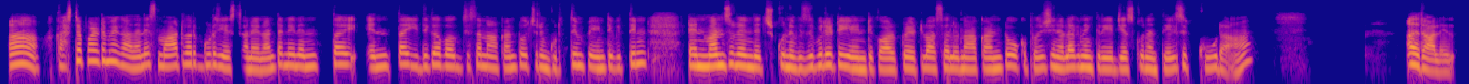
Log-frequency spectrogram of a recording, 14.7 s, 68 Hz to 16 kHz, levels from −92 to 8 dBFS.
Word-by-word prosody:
ఆ! -, -, +6 dB, 0.4 s
కష్టపడడమే 310 Hz, +5 st, +1 dB
కాదండి, 210 Hz, +2 st, 0 dB
smart 230 Hz, +2 st, 0 dB
work 260 Hz, -3 st, -1 dB
గూడా 245 Hz, 0 st, -2 dB
చేస్తాను 195 Hz, -1 st, -3 dB
నేను. 180 Hz, 0 st, -1 dB
అంటే, 210 Hz, +6 st, -2 dB
నేను 230 Hz, -1 st, +1 dB
ఎంత, 225 Hz, +3 st, -3 dB, 0.4 s
ఎంత 220 Hz, +3 st, -3 dB, 0.2 s
ఇదిగా 220 Hz, +4 st, -1 dB
వర్క్ 215 Hz, -3 st, -1 dB
చేస్తాను. 225 Hz, 0 st, -3 dB
నాకంటూ 200 Hz, +2 st, -3 dB
వచ్చిన 225 Hz, -2 st, -4 dB
గుర్తింపు 230 Hz, +5 st, -3 dB
ఏంటి? 200 Hz, +2 st, 0 dB
వితిన్ 260 Hz, +7 st, -1 dB, 0.5 s
10 225 Hz, -1 st, +5 dB
మంత్స్ 235 Hz, +2 st, +6 dB
నేను 220 Hz, -2 st, +5 dB
తెచ్చుకున్న 210 Hz, +3 st, 0 dB
విజిబిలిటీ 235 Hz, +4 st, +1 dB
ఏంటి? 190 Hz, 0 st, 0 dB
కార్పొరేట్‌లో. 190 Hz, +2 st, 0 dB
అసలు 195 Hz, 0 st, 0 dB
నాకంటూ 190 Hz, +3 st, -1 dB
ఒక -, -, -13 dB
పొజిషన్ 200 Hz, +1 st, 0 dB
ఎలాగ 210 Hz, 0 st, +3 dB
నేను 205 Hz, -1 st, +1 dB
క్రియేట్ 190 Hz, 0 st, -1 dB
చేసుకున్నానని, 185 Hz, 0 st, -2 dB
తెలిసి 195 Hz, +5 st, -2 dB, 0.2 s
కూడా 195 Hz, -1 st, -2 dB, 1.8 s
అది 250 Hz, -2 st, +9 dB
రాలేదు. 155 Hz, -2 st, 0 dB
210 Hz, 160 wpm, -25 LUFS, 195-235 Hz, 1.8 s, అది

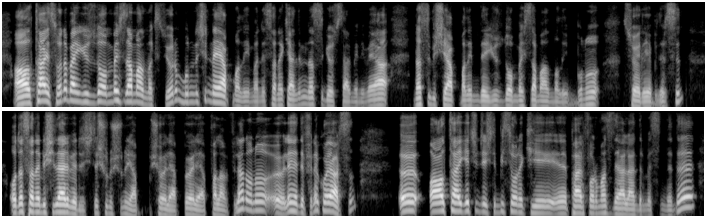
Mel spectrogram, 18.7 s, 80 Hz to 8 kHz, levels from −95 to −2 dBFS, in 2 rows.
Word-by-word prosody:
6 160 Hz, +6 st, +9 dB
ay 200 Hz, -2 st, +7 dB
sonra, 185 Hz, +8 st, -2 dB
ben 210 Hz, -1 st, +6 dB
%15 185 Hz, +2 st, 0 dB
zam 190 Hz, -1 st, +4 dB
almak 145 Hz, -8 st, 0 dB
istiyorum. 165 Hz, +10 st, -7 dB
Bunun 180 Hz, 0 st, -8 dB
için 195 Hz, +3 st, -12 dB
ne 185 Hz, -, +1 dB
yapmalıyım? 110 Hz, -, +2 dB
Hani, 100 Hz, +1 st, -12 dB
sana 120 Hz, +3 st, -7 dB
kendimi 125 Hz, +4 st, -5 dB
nasıl 135 Hz, -1 st, -7 dB
göstermeliyim 95 Hz, -3 st, -9 dB
veya 120 Hz, +2 st, +2 dB, 0.3 s
nasıl 135 Hz, +2 st, -2 dB
bir 130 Hz, -, -11 dB
şey 125 Hz, -, -3 dB
yapmalıyım 110 Hz, -2 st, -2 dB
de 110 Hz, -, -3 dB
%15 105 Hz, 0 st, -6 dB
zam 115 Hz, -3 st, -4 dB
almalıyım? 95 Hz, -2 st, -8 dB
Bunu 130 Hz, +4 st, -6 dB, 0.3 s
söyleyebilirsin. 100 Hz, -, -6 dB, 0.4 s
O 150 Hz, -, +1 dB
da 170 Hz, -, +3 dB
sana 165 Hz, -1 st, +3 dB
bir 155 Hz, -, -3 dB
şeyler 160 Hz, 0 st, +6 dB
verir 125 Hz, -7 st, -3 dB
işte. 95 Hz, +9 st, -13 dB
Şunu 140 Hz, -1 st, -12 dB
şunu 130 Hz, 0 st, -13 dB
yap, 100 Hz, -1 st, -5 dB
şöyle 115 Hz, -5 st, -5 dB
yap, 95 Hz, -, -5 dB
böyle 115 Hz, -3 st, -1 dB
yap 95 Hz, -, -6 dB
falan 105 Hz, -4 st, -4 dB
filan. 220 Hz, -, -3 dB
Onu 195 Hz, -2 st, -2 dB
öyle 185 Hz, -, 0 dB
hedefine 160 Hz, -4 st, -4 dB
koyarsın. 190 Hz, +3 st, +3 dB, 0.6 s
Iıı, -, -, +6 dB, 0.2 s
6 180 Hz, +2 st, +7 dB
ay 175 Hz, -1 st, +6 dB
geçince 180 Hz, -2 st, -4 dB
işte 155 Hz, 0 st, -13 dB
bir 175 Hz, -, -12 dB
sonraki, 155 Hz, -4 st, -5 dB
eee, 130 Hz, -2 st, -3 dB
performans 140 Hz, -1 st, -1 dB
değerlendirmesinde 110 Hz, -3 st, -5 dB
de, 260 Hz, +2 st, +2 dB
135 Hz, 190 wpm, -23 LUFS, 110-175 Hz, 0.6 s, 6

